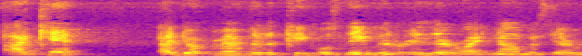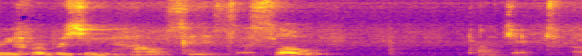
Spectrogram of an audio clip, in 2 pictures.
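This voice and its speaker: Amid noticeable background noise and audible room echo, a woman with a fairly low pitch speaks at a moderate pace with ordinary pitch variation. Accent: American. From US Midwest, Indiana. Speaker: oral history interviewee. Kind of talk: oral history interview. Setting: library.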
